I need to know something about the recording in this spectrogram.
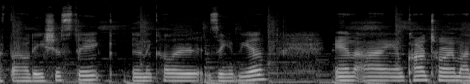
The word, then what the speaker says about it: Zambia: It's actually pronounced Zambia.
